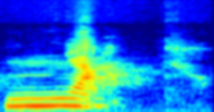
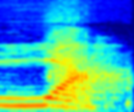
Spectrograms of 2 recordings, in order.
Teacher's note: Quando a gente pronuncia nha, a nossa língua toca lá no palato, lá no céu da boca, né? Então, por isso que ela é chamada de consoante palatal, nha, ou lhá, né?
